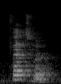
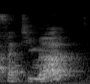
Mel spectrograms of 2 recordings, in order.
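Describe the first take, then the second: First: The short i after the t is dropped. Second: The short i after the t is pronounced. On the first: The speaker calls it right. "il bouffe les voyelles complètement" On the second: The speaker calls it wrong. "c'est pas Fatima"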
